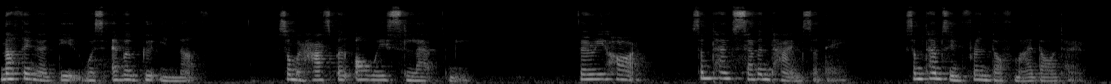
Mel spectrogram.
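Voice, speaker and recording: Spoken at a moderate pace with a Chinese accent, the voice has ordinary pitch variation and long, frequent pauses, with audible echo in the room. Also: woman, medium pitch for a woman. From China. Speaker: domestic violence survivor. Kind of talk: testimony.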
